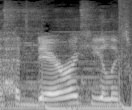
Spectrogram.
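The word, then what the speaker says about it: Hedera helix: what I like about the hedra helix or the hyera Helix which is the correct way to say for English ivy it is just a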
